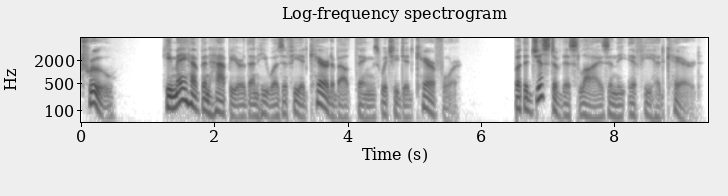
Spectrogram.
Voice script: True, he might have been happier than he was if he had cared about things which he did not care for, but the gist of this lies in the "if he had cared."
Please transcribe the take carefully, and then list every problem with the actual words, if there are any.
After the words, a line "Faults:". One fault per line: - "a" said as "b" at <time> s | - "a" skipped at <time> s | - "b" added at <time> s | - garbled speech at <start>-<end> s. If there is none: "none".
True, he may have been happier than he was if he had cared about things which he did care for, but the gist of this lies in the "if he had cared."
Faults:
- "might" said as "may" at 1.4 s
- "not" skipped at 5.0 s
